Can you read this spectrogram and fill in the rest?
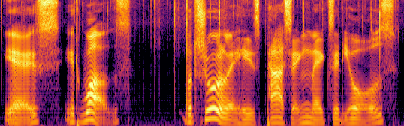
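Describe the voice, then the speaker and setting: A man playing an ancient, suave devil gentleman. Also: mid-range voice, big pitch swings, slow, vocal fry, exaggerated voice. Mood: genial. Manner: genteel, condescending, drawling. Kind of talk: fan audio drama acting.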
